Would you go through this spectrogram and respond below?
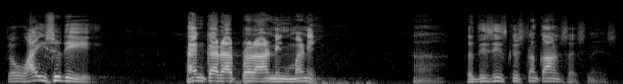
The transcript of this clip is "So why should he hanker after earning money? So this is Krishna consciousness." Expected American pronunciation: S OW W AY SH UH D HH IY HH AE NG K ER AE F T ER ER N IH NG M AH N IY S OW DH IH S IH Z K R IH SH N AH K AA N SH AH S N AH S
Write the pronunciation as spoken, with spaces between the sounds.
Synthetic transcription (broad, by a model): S OW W AY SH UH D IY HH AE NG K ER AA P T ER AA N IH NG M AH N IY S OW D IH S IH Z K R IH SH N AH K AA N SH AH S N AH S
